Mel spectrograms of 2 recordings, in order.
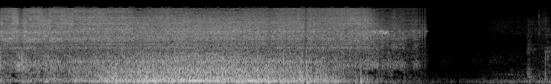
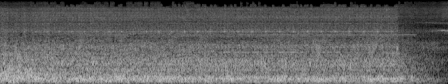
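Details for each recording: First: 1990 Chevy 454 TBI V8 in a Fleetwood Pace Arrow motorhome, cold start with starter fluid and weak battery: roars briefly then stalls after about four seconds; pumping the pedal keeps it running. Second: 1990 Chevy 454 V8 with throttle body injection runs strong and steady with a deep even roar; owner reports it won't idle and fails smog, high hydrocarbons, original belts slipping.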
